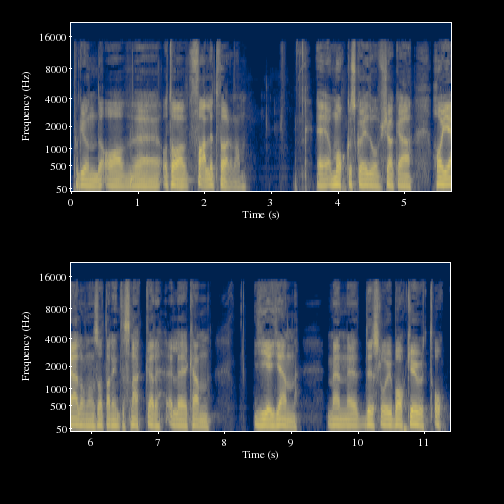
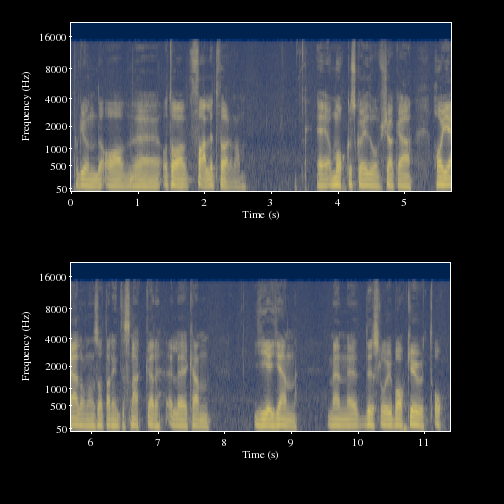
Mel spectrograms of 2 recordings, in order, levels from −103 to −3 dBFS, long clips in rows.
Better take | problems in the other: first | hiss; faint; throughout; 30 dB below the speech

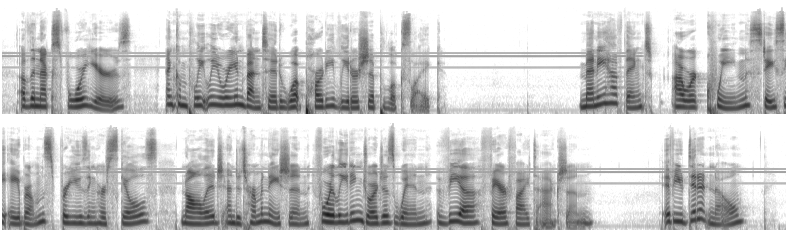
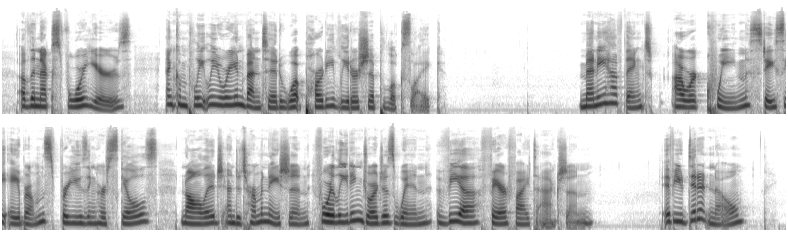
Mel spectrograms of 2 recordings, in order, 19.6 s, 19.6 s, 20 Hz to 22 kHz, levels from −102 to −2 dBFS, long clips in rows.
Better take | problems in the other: second | high-pitched whine; faint; until 8 s and from 11 s on; 3.5 kHz, 30 dB below the speech

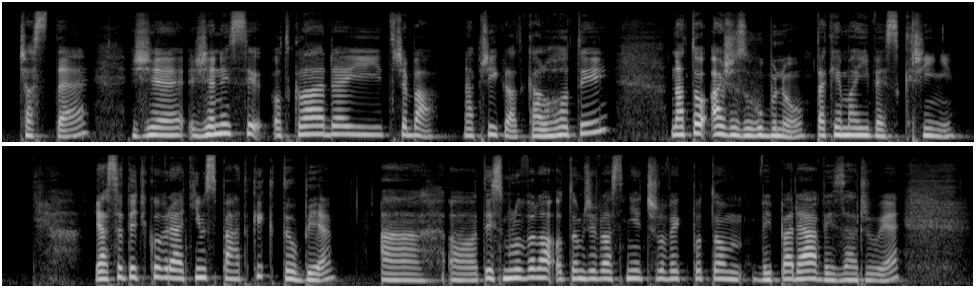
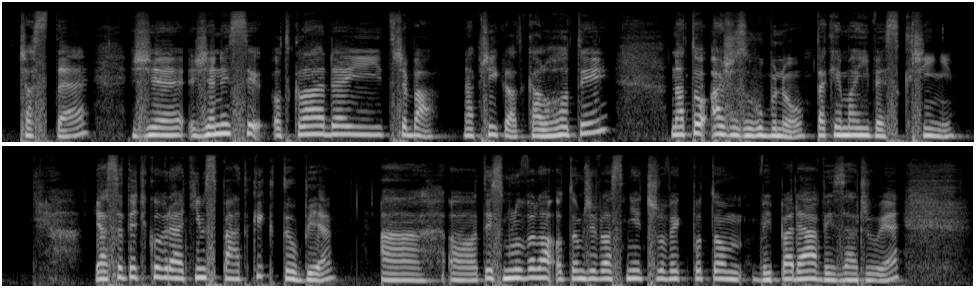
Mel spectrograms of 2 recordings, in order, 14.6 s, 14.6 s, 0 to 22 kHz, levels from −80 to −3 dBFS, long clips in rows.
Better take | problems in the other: first | distortion; slight; 8 dB below the speech

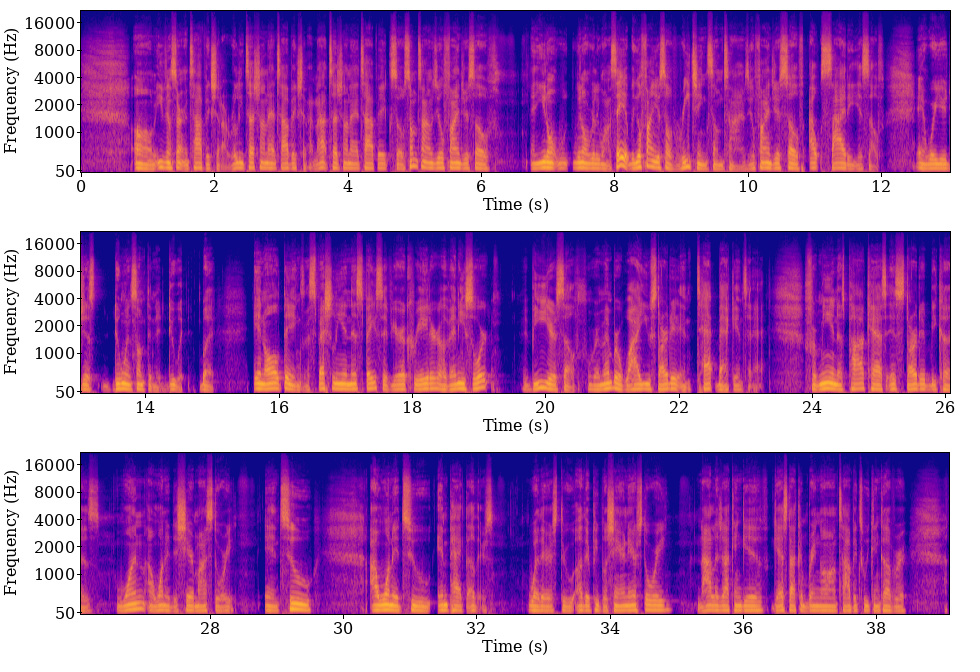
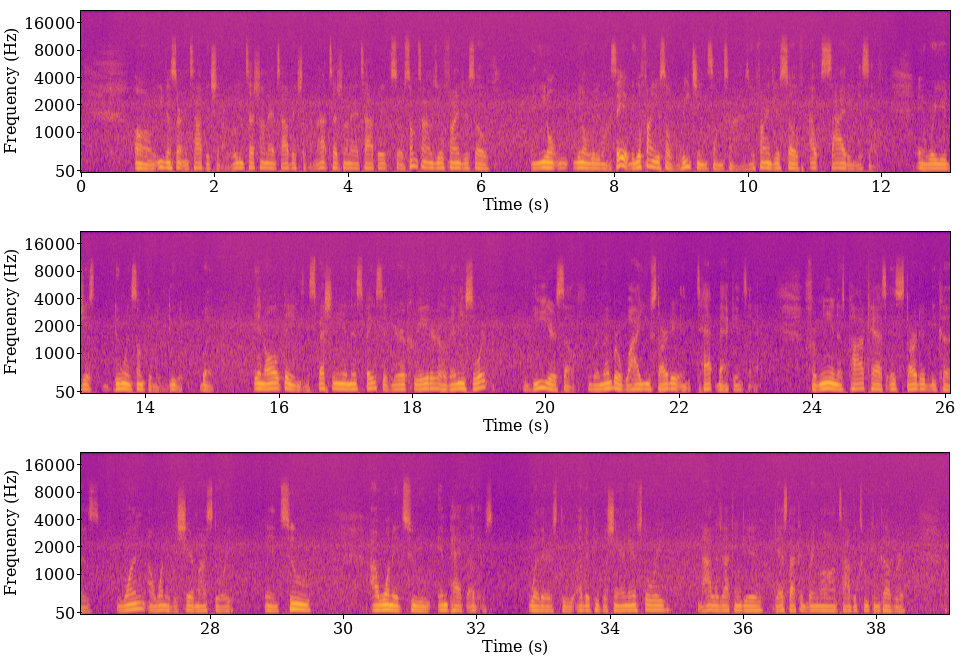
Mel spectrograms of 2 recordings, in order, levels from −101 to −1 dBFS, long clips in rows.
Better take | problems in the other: first | hiss; loud; throughout; 8 dB below the speech

